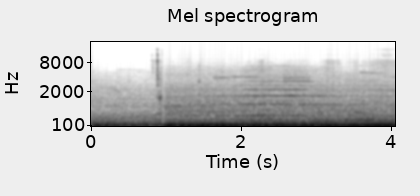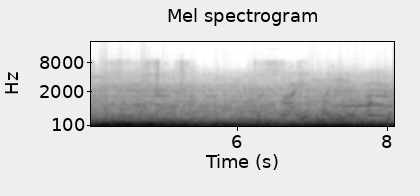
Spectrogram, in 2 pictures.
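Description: Motorcycle riding noise: steady low wind rumble on the microphone over the engine of a Hero XPulse 200 4V at road speed. Faint held tones, like a distant horn or voice, come through briefly about two seconds in and again near the end.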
